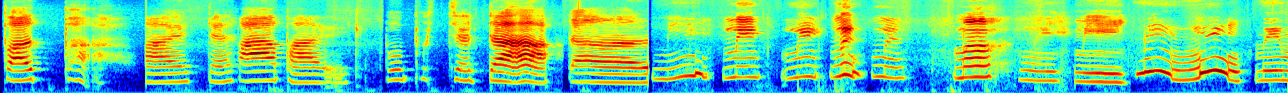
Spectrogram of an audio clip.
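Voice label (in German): 18 Monate, Tonbeispiel, Sprache, sagt einige verständliche Worte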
